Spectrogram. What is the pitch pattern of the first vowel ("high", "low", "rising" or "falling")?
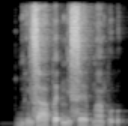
low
